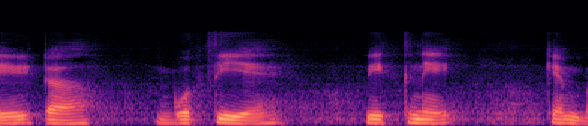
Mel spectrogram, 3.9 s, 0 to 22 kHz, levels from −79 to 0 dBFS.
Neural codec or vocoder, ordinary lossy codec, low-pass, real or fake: codec, 16 kHz, 0.3 kbps, FocalCodec; none; none; fake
